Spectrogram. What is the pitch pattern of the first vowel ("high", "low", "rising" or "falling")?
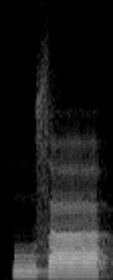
high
